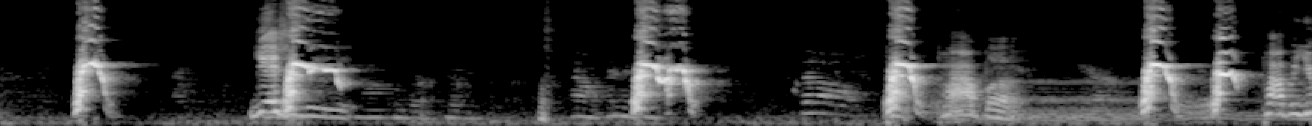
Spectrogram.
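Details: Worked-up Shih Tzu barking toward the window indoors: five loud, shrill yaps spaced roughly one to two seconds apart, some doubled, with quiet room noise and faint voice murmurs between.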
